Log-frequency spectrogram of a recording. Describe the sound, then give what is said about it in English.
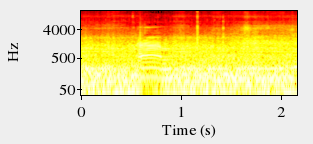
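A steady, loud low rumble of a car rolling in bad traffic on the Highway 95 flyover, a single carpool lane, heard from inside the vehicle, with a brief tonal voice-like sound rising over the drone early on. “The traffic's kind of bad. I'm actually on what they call the flyover on the Highway 95.”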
